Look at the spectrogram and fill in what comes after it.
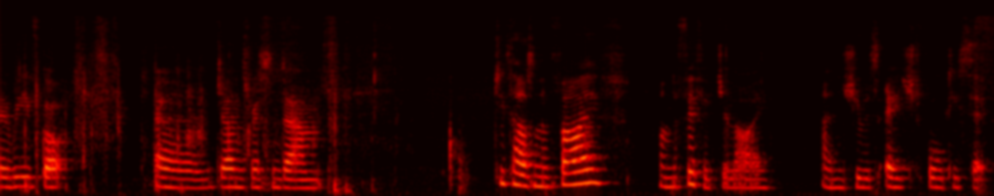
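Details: Adult woman speaking; normal speech.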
